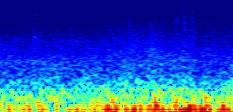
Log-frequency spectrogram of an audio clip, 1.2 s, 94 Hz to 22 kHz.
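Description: Engines of a Fenix A320 airliner roar in reverse thrust inside a flight simulator, a loud low rumble that holds steady and swells slightly.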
